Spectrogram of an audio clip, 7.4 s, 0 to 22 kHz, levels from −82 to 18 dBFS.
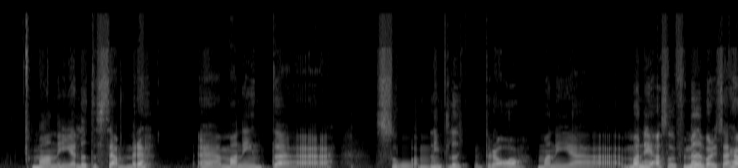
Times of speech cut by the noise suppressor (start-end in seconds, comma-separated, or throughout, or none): none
